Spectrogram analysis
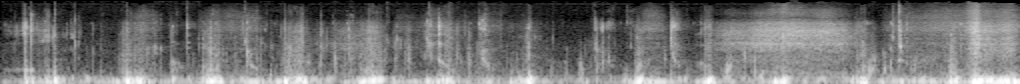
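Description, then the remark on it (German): Crunching as someone bites into a crisp salt-dill pickle and chews it, a steady series of wet, crunchy bites and chews with no talking over it. “So, ja, dann mal reinbeißen, ha?”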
